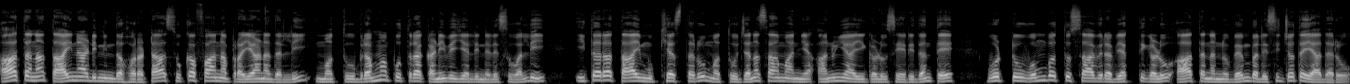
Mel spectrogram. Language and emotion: Kannada, neutral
